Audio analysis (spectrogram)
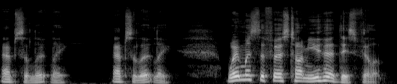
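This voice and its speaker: A man's voice: medium pitch, sing-song, fast talker, dry recording, clean studio sound. A man hosting a podcast, chatting casually and putting questions to his guests. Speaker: podcast host. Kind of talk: casual chat.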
